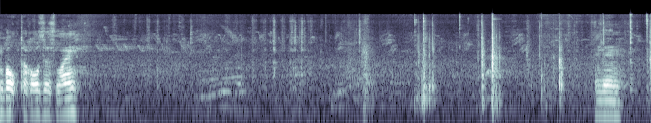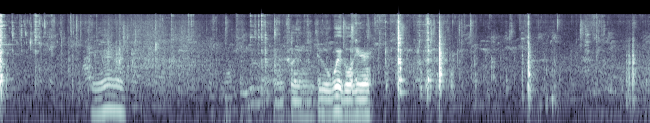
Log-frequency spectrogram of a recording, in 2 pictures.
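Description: Plastic engine parts click and knock under a man's hands.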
